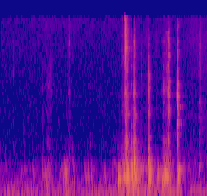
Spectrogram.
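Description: Plastic rear dish rack stop on a dishwasher's metal rack slide being pried free with a flat-blade screwdriver: after about a second of quiet, a quick run of light clicks and rattles as the locking tab is pushed open.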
